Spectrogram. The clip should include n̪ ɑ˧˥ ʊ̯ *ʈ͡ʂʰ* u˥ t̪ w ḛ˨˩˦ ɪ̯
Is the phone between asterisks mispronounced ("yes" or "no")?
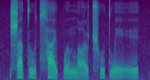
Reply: no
